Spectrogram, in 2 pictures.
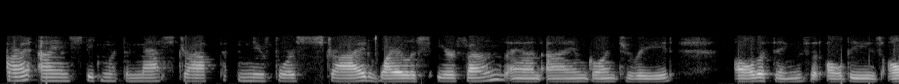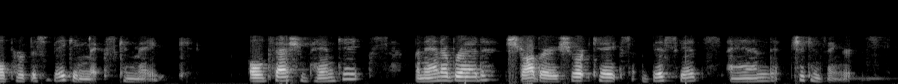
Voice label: NuForce Stride microphone voice; Massdrop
